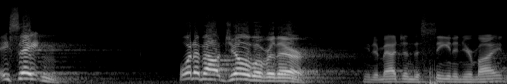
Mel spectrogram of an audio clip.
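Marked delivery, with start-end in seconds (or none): 0.0-3.2 sarcastic, loud, swooping taunt. Speaker imagining God addressing Satan about Job, imitating God trash-talking. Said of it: "I kind of hear a little divine trash talking".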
